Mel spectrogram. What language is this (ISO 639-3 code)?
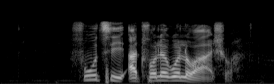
ssw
